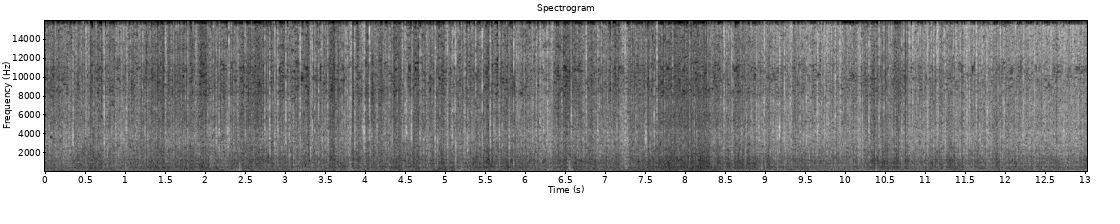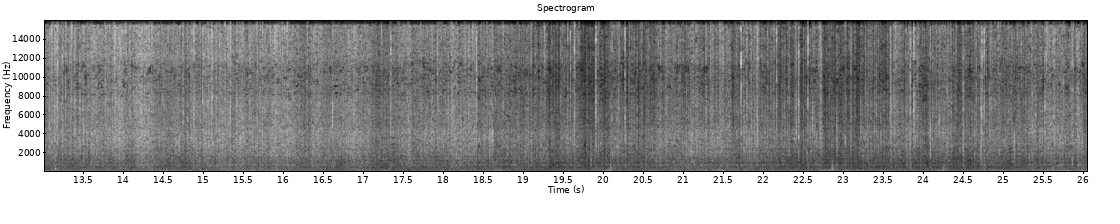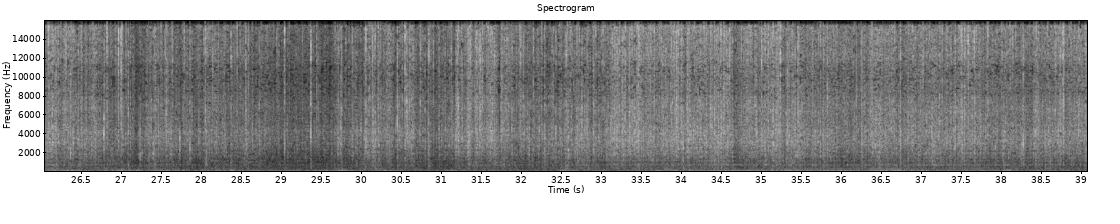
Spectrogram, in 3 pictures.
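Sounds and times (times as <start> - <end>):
heavy rain on a hard surface: 0.0 - 39.0
low rumble: 7.9 - 39.0.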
